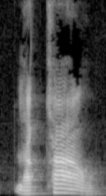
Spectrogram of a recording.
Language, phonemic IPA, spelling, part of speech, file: Mon, /lĕəʔcʰaːw/, လက်ချဴ, noun, Mnw-လက်ချဴ2.wav
- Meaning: 1. cursed 2. curse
